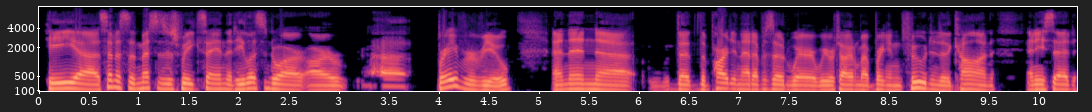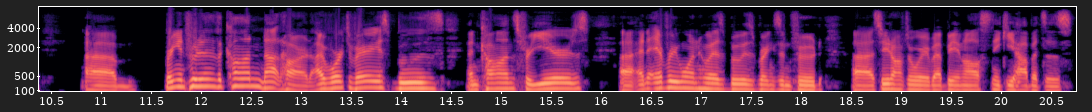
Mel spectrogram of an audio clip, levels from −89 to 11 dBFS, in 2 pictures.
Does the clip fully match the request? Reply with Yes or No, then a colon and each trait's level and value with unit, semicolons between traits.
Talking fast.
Yes: fast, 225 wpm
